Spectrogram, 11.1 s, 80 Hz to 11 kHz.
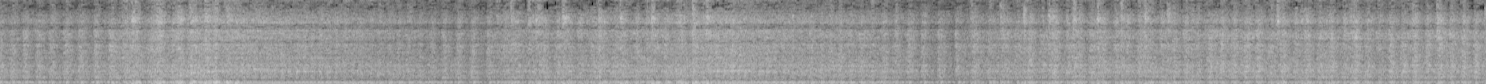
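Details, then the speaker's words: Kawasaki ZX-9R outdoors 4+ years, first start after easy start spray into air vents; loud four-cylinder lumpy idle with throttle blips, runs on its own, normal running and revving; a fuel leak found afterwards. "got it started alhamdulillah it's really loud in the back Garden neighbors are getting worried"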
